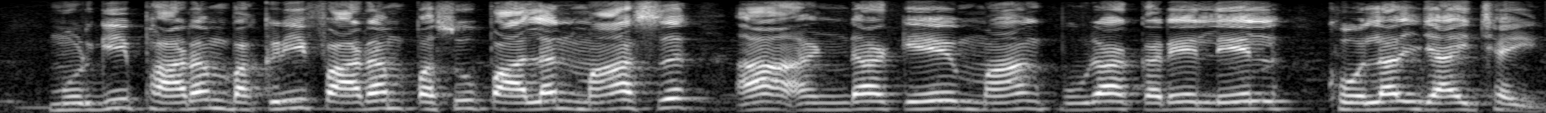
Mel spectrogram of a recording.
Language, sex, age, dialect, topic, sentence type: Magahi, male, 18-24, Western, agriculture, statement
